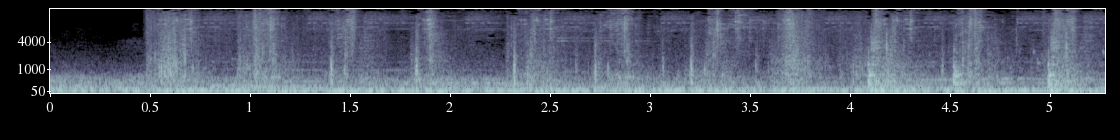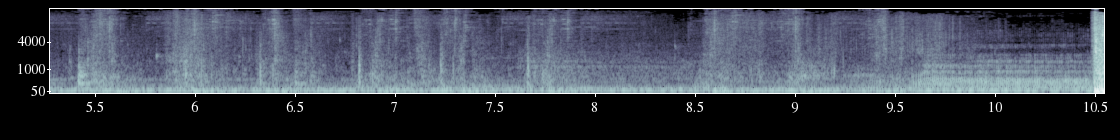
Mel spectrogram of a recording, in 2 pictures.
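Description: Footsteps crunch steadily over rough ground.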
